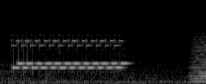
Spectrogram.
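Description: A telephone ringing once: a warbling two-tone ring lasting about a second.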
